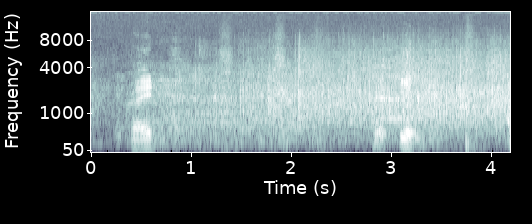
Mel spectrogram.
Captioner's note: laughter, applause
